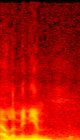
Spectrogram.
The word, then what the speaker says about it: aluminium: to save my life aluminium that's how we that's the correct way to say aluminium okay frea is it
